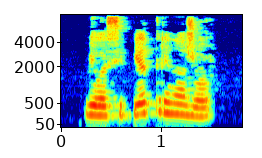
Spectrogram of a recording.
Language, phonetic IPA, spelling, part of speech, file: Russian, [trʲɪnɐˈʐor], тренажёр, noun, LL-Q7737 (rus)-тренажёр.wav
- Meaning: 1. exercise machine; trainer (fitness device) 2. simulator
